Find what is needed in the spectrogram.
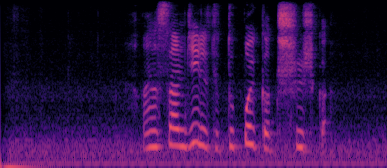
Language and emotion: Russian, angry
